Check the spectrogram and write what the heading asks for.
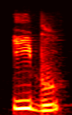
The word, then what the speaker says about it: hibou: Hibou, hibou. La première lettre est la lettre I. Et regardez comme il s'écrit. Eh bien, le mot hibou commence par la lettre H, mais qui ne s'entend pas.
